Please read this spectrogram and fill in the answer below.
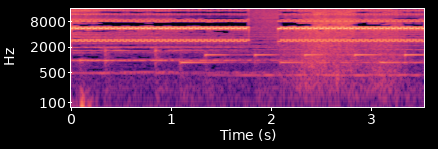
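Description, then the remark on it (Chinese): A telephone rings with a steady, high electronic tone made of bright stacked pitches, pulsing in a quick repeating pattern with a brief break midway. No voices are heard. “听到黄龙接电话，袁浩这才松了口气。”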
